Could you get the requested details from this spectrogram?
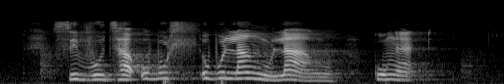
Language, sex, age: Zulu, female, 21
